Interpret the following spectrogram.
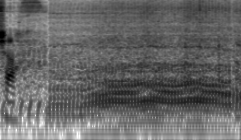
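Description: Small step-through motorcycle's engine running as it is ridden slowly, growing louder about half a second in as the engine note rises a little.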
